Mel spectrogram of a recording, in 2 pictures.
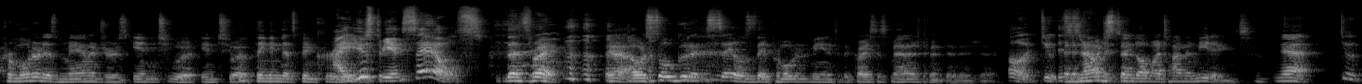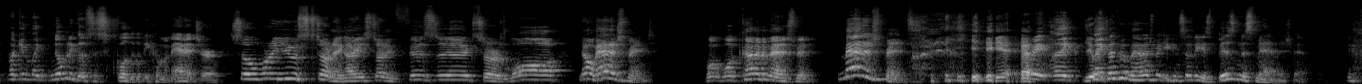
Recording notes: This weeks show is cut short cuz we are having technical difficulties with our mic, we have learned the hard way that microphones can't swim in booze….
